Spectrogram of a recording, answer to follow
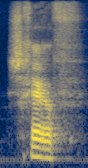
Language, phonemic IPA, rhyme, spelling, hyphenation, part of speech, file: Dutch, /sxɛrf/, -ɛrf, scherf, scherf, noun, Nl-scherf.ogg
- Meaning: a shard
